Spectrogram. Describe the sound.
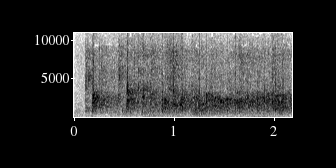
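Applause from an audience at a prayer gathering in a Catholic retreat centre in Côte d'Ivoire, a dense, steady wash of clapping that stays loud and even from start to finish with no talk.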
